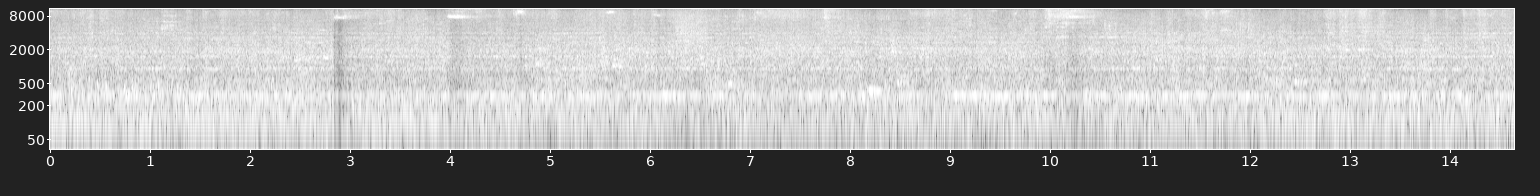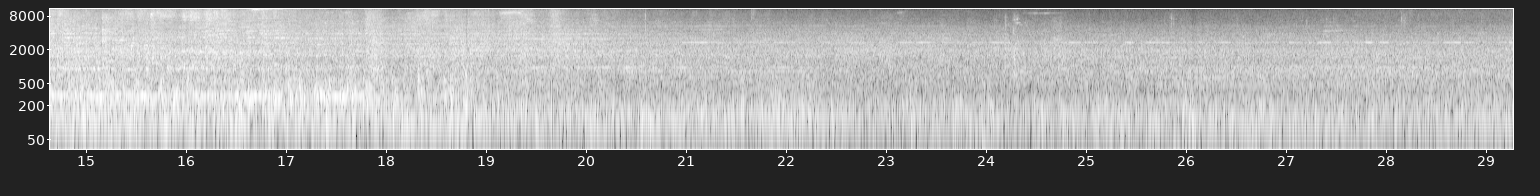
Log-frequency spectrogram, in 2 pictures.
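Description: Freight cars of a Norfolk Southern coal train rolling past close by, with wheels clacking over rail joints and a steady wheel squeal. The sound drops off about two-thirds of the way through as the last cars pass.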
